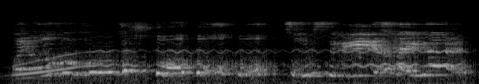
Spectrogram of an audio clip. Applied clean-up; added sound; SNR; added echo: neural separator model SepFormer DNS4.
